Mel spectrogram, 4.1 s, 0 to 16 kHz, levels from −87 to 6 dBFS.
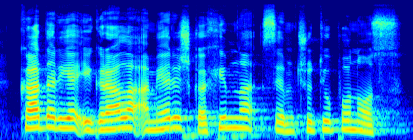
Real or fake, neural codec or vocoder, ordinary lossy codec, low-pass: real; none; none; 14.4 kHz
